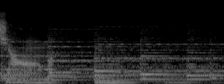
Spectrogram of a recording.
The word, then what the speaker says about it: Seam: name's Seam, pronounced Sham.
